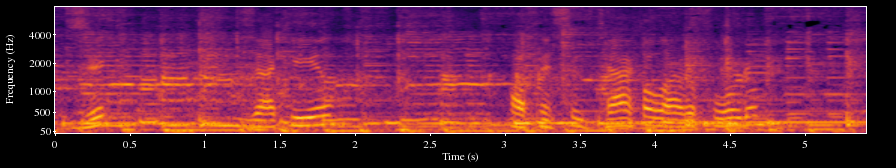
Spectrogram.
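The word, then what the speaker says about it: Zakelj: hardest name on the whole roster here to pronounce it zacchaeus offensive tackle out of fordham he's 6'6 and 316 pounds he ran a 5 13 40.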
